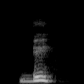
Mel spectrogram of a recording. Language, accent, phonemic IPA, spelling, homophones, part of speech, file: French, Canada, /by/, bût, but, verb, LL-Q150 (fra)-bût.wav
- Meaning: third-person singular imperfect subjunctive of boire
